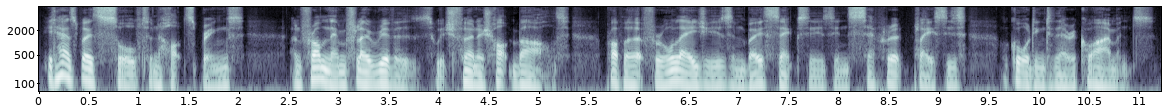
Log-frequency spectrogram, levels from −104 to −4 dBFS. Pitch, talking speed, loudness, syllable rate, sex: 90 Hz, 160 wpm, -20 LUFS, 4.4 syllables/s, male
